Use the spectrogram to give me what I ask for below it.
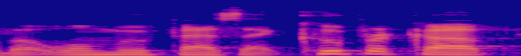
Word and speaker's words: Cooper Kupp: And that is Cooper Kupp out of Eastern Washington, whose name I probably also mispronounced because that's... – No, you got it right. – I got that one right.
